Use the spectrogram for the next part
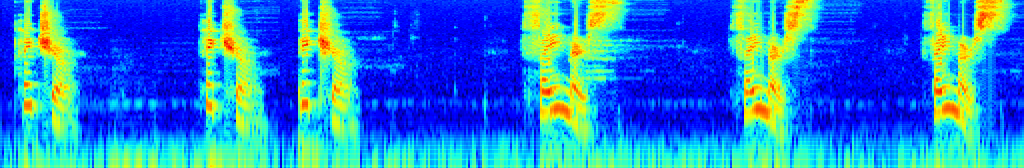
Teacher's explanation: miệng, môi, lưỡi đều thả lỏng và phát âm ơ giống như tiếng Việt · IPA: ə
